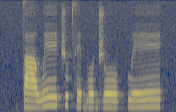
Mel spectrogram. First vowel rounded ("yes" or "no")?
no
